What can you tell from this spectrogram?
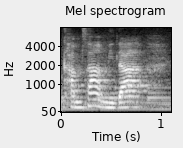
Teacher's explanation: The B sound changes to an M sound because the next sound is an N sound. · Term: nasal assimilation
